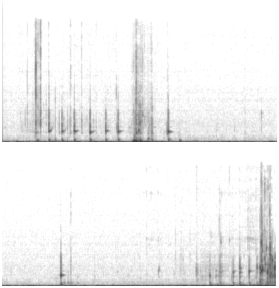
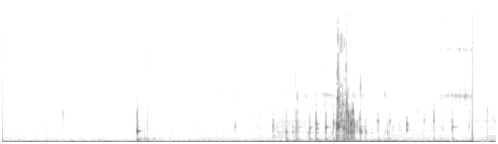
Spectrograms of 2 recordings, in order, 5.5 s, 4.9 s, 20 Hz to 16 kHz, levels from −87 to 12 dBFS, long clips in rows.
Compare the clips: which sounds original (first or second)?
second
